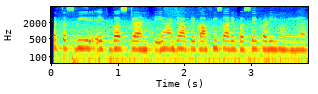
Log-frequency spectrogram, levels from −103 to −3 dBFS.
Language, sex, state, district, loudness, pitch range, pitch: Hindi, female, Uttar Pradesh, Varanasi, -26 LUFS, 195-210 Hz, 200 Hz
